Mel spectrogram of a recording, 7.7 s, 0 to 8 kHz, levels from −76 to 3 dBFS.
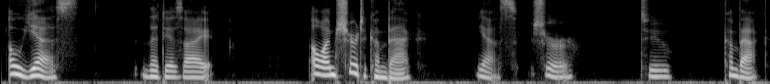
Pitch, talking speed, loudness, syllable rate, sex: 185 Hz, 70 wpm, -20 LUFS, 3.5 syllables/s, female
